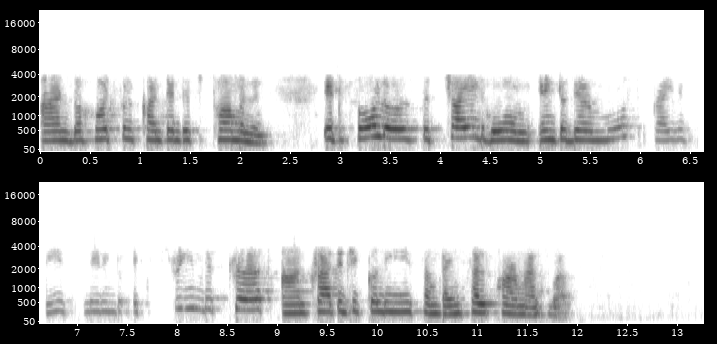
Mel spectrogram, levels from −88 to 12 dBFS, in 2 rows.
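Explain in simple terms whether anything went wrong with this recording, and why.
The speech sounds slightly rough and synthetic from start to finish, with a muffled, phone-like dullness. That's G.729 codec damage. This internet-calling format rebuilds each short slice of speech from a simplified model of the voice and cuts off everything above 4 kHz.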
